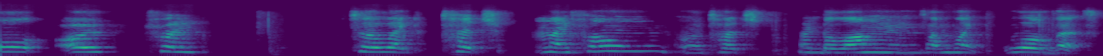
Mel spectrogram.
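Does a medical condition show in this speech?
Yes: cerebral palsy.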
